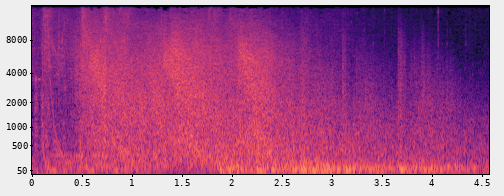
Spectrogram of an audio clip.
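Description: Volley of SRM-6 missiles firing in the video game Roguepoint, a dense continuous roar of launches and blasts layered into a loud rumbling barrage for several seconds.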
